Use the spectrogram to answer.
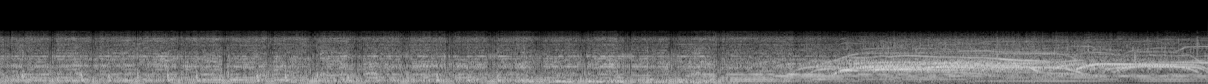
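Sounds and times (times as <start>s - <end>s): live rock band chord: 0.0s - 8.4s
fans screaming and whooping: 0.2s - 12.0s.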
